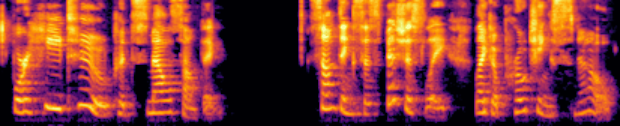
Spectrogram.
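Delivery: plain reading voice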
